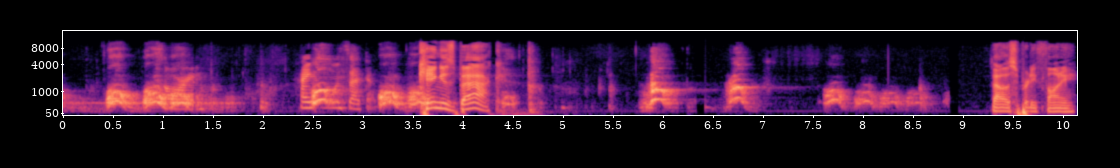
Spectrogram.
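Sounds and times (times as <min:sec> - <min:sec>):
dog barking: 0:00.0 - 0:01.4, 0:02.4 - 0:03.7, 0:04.4 - 0:04.6, 0:05.8 - 0:08.9
speech: 0:02.4 - 0:04.6, 0:09.3 - 0:10.1.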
